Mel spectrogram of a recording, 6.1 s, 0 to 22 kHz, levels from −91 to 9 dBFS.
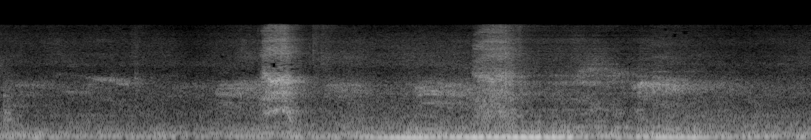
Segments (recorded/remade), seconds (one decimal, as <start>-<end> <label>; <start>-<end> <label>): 0.0-3.8 recorded; 3.8-4.9 remade; 4.9-6.1 recorded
